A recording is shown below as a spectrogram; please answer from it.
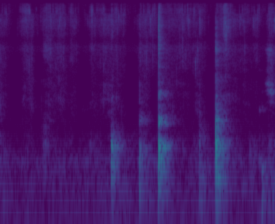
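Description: Ground pork filling for dim sum is mixed by hand in a bowl, giving soft wet squelching and stirring with a few sharper knocks against the bowl, close and quiet, with no talk.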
